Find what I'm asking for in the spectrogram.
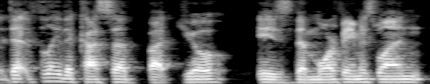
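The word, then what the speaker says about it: Batlló: And the other one is Casa Batlau. Batlau or Batyau? – You're butchering it, but go for it. I don't know how to see it. – Casa Batyau. – No. Oh, there you go.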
